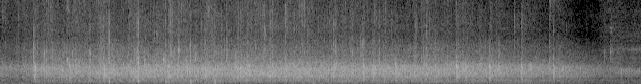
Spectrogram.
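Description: Audience applauding: many hands clapping, swelling within the first second and fading away near the end.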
